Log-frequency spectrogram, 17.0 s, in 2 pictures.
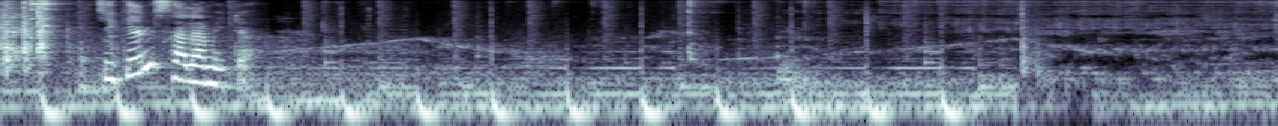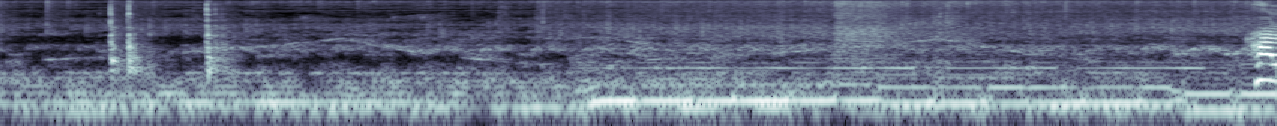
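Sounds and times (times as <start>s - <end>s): meat sizzling in a frying pan: 6.0s - 17.0s.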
